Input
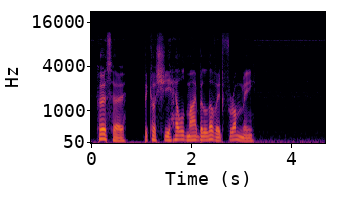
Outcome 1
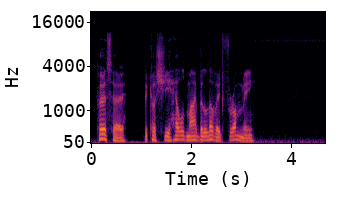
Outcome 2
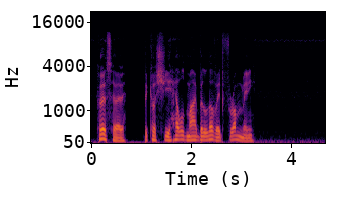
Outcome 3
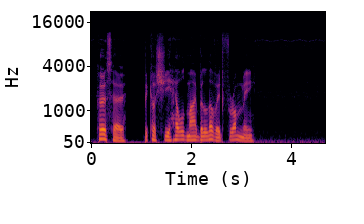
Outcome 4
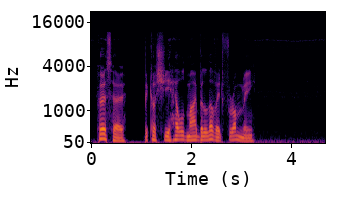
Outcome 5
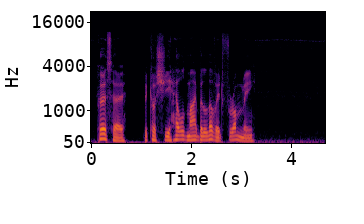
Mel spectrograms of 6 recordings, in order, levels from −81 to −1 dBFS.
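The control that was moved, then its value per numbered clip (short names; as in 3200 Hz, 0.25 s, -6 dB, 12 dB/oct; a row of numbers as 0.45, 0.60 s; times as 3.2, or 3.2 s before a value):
vibrato, rate: 16, 9.5, 2.7, 0.92, 0.6 Hz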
